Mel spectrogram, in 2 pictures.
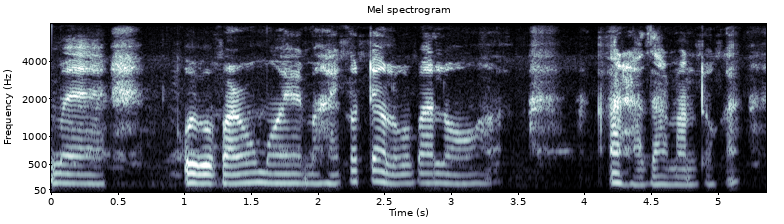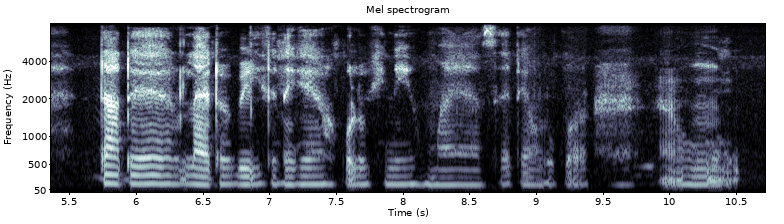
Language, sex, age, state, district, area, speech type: Assamese, female, 30-45, Assam, Charaideo, rural, spontaneous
